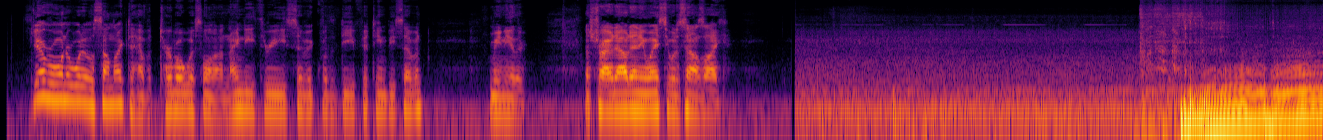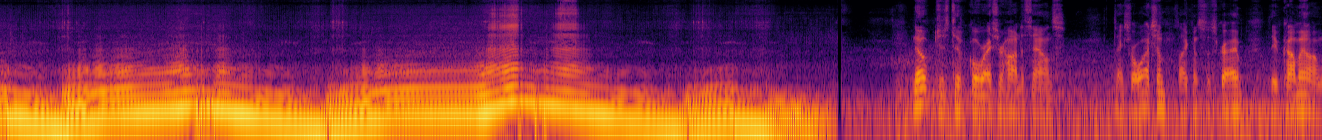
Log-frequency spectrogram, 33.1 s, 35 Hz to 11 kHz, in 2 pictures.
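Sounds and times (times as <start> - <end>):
car engine idling and revving: 9.9 - 28.1.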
